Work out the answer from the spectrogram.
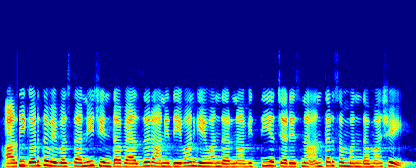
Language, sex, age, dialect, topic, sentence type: Marathi, female, 25-30, Northern Konkan, banking, statement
